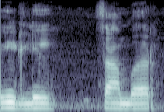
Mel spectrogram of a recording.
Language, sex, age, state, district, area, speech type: Marathi, male, 45-60, Maharashtra, Osmanabad, rural, spontaneous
